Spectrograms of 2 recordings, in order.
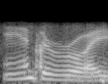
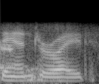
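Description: First: It is said in a Philadelphia accent. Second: It is said in a standard American accent. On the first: "The Philadelphia accent" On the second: "I know it's Android"

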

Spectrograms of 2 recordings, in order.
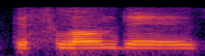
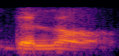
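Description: First: The name is said with an audible s sound. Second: The name is said without any s sound. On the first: The speaker calls it wrong. "I said Deslonds or something last week" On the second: The speaker calls it right. "but it's Charles Dillon"

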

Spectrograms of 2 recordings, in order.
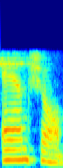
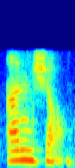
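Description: First: The first vowel is not like 'under'. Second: The first vowel sounds like 'under'. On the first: The speaker calls it wrong. "not Anshul" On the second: The speaker calls it right. "like under, un, in the under"

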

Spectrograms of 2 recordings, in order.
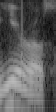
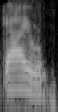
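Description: First: The word is said the Greek way. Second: The word is said the common, everyday way. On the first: This is how Greek speakers say it. "the actual Greeks call it a euro sandwich" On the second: This is how most people say it. "people call it a gyro sandwich"

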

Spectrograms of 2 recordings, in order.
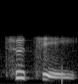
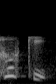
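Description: First: The word starts with a t sound. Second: The word starts with a k sound. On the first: The speaker calls it wrong. "he substitutes a t for a k in cookie" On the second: The speaker calls it right. "oh, you mean cookie"

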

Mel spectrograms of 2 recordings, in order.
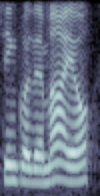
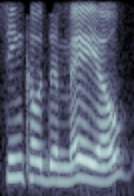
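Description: First: It is spoken with a Spanish accent. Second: It is spoken with an American English accent. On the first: "as, you know, people with a Latin background would say" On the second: "as Americans would say"

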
